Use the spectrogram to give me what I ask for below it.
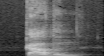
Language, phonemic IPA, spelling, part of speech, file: Dutch, /ˈkadə(n)/, kaden, verb / noun, Nl-kaden.ogg
- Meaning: plural of kade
